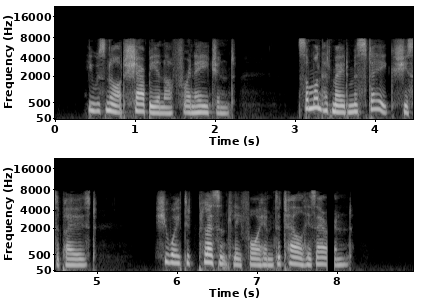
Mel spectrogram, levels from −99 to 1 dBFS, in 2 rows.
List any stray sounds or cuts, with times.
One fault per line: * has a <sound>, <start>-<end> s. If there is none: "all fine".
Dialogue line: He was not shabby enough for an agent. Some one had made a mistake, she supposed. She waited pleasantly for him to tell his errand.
* has a dropout, 7.9-8.0 s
